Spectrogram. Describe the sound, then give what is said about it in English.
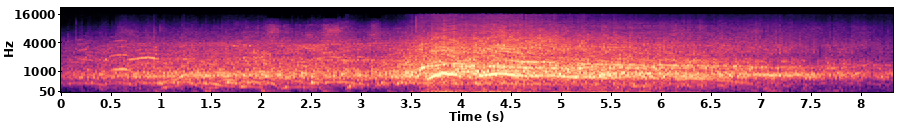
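A crowd cheers the Washington Nationals' National League pennant win, a broad roar of voices and whoops that swells to a louder peak midway before settling back, with shouting mixed through it. “That was the sound of victory, specifically victory in the National League pennant for the Washington Nationals, sending them to the World Series for the first time in the recent history of their franchise.”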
